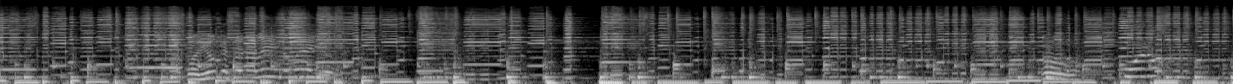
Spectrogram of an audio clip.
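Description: Live merengue típico band playing an instrumental passage, with the accordion leading over a driving bass and percussion beat. About halfway through the music briefly drops out, then the full band crashes back in.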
